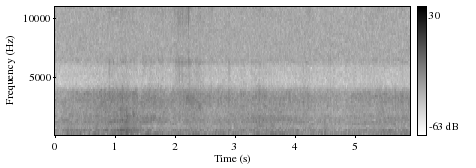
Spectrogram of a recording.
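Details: Swarm of honey bees taking food from a table-top feeder in a garage in Colorado on a warm January day; constant layered droning, swelling briefly louder as a bee flies near.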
